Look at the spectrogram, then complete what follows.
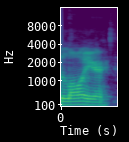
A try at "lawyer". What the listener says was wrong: You're putting a lot of emphasis on the A.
